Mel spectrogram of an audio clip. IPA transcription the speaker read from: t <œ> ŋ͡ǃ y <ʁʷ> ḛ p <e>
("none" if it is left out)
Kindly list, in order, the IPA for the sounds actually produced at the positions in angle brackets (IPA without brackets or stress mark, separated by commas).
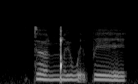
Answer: œ, w, e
